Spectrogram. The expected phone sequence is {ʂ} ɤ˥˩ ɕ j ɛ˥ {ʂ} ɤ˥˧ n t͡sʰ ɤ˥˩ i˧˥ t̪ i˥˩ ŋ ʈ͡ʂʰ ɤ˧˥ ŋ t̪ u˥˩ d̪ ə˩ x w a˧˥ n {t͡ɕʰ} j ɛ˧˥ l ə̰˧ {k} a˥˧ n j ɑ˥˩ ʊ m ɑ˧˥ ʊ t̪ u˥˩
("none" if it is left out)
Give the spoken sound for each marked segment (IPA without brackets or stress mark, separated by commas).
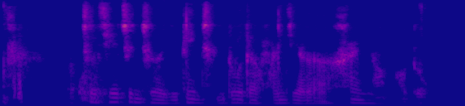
ʈ͡ʂ, ʈ͡ʂ, t͡ɕ, x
